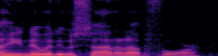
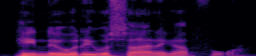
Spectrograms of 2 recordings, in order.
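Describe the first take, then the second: First: The tone is cold and dismissive. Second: The tone is warm and compassionate. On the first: The soldier's death is his own concern. "the way that the media is trying to spin it now" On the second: The soldier was brave and chose his duty. "in a very compassionate way"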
